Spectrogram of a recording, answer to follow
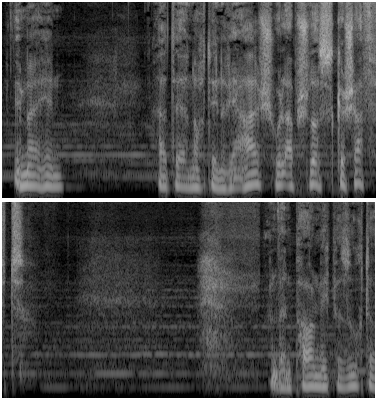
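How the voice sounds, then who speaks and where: An actor playing a weary, detached middle-aged academic father, narrating a radio drama in a measured, reflective, melancholic way. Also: mid-range voice, mellow, close to an everyday voice. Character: weary, detached academic father brooding over his son.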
